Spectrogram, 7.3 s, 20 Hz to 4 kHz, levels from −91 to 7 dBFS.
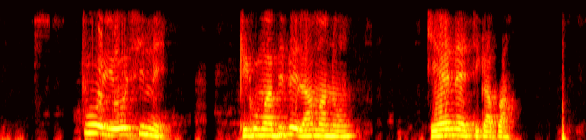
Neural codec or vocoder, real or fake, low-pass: none; real; 3.6 kHz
